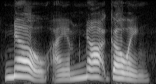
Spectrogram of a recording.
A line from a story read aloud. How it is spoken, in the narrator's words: screamed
